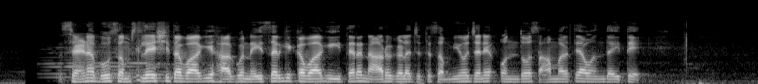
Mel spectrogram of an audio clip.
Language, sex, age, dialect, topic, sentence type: Kannada, male, 18-24, Mysore Kannada, agriculture, statement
